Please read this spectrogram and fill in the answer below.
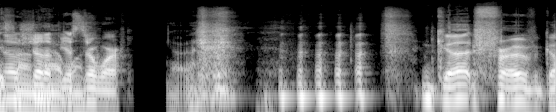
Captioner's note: laughter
